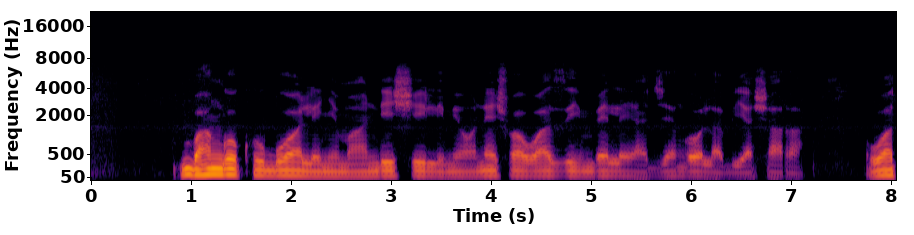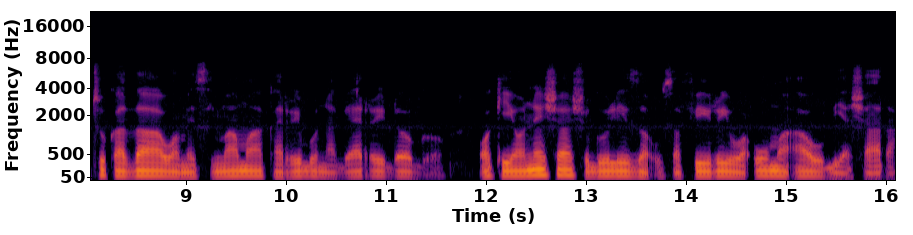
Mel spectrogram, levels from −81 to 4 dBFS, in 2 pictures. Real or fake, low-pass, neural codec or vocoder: real; 7.2 kHz; none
